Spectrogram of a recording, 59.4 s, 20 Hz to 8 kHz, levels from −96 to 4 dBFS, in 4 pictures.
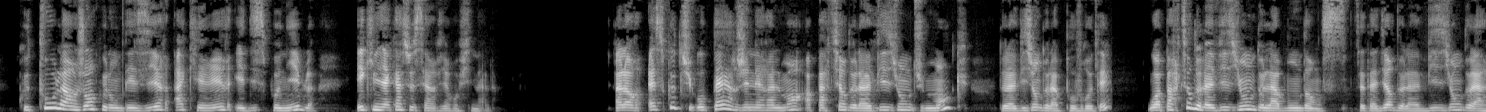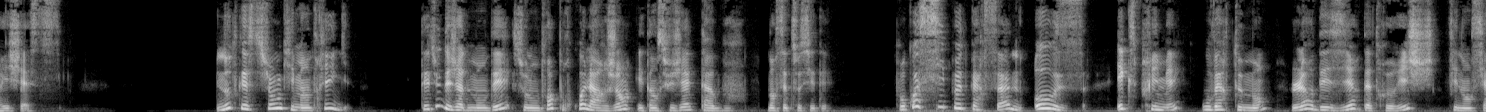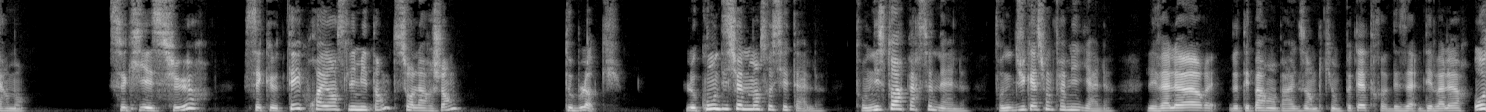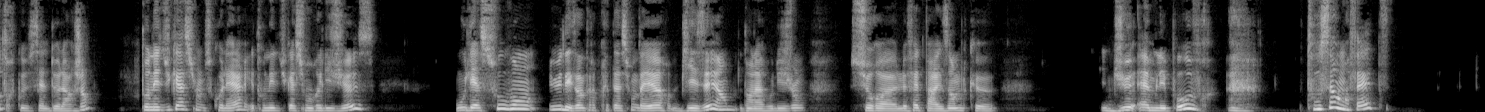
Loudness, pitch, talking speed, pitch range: -19 LUFS, 180 Hz, 160 wpm, 160-235 Hz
